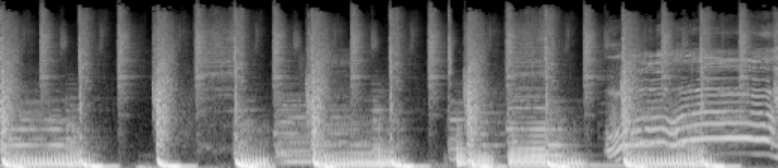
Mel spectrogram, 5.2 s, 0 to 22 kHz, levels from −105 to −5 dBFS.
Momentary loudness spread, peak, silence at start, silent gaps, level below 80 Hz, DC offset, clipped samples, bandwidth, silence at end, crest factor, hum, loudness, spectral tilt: 5 LU; -4 dBFS; 0 s; none; -20 dBFS; under 0.1%; under 0.1%; 17.5 kHz; 0 s; 12 dB; none; -19 LUFS; -6.5 dB/octave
